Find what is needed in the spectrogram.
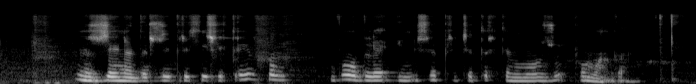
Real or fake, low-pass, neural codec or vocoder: fake; 10.8 kHz; codec, 44.1 kHz, 2.6 kbps, SNAC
